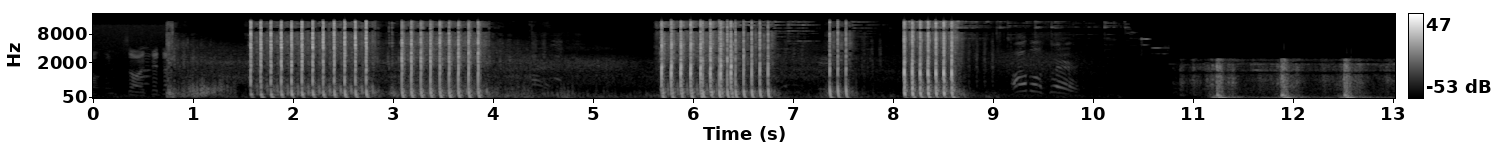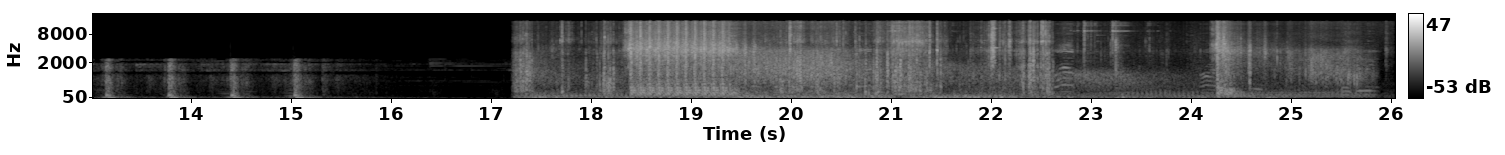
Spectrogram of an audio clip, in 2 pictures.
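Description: Belt-fed machine guns, an M240B and an M249 SAW, firing. In the first nine seconds there are several short bursts of rapid automatic fire. Then comes a string of single, quieter shots about half a second apart, and from about two-thirds of the way in, a long, dense stretch of sustained firing.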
